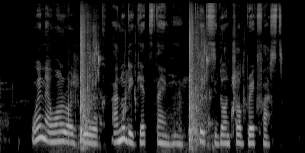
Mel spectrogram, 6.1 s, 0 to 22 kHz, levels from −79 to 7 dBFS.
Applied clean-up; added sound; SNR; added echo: classical method spectral subtraction.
